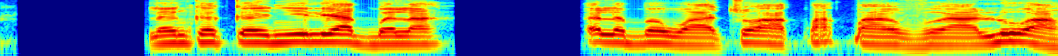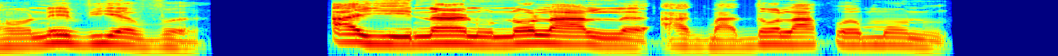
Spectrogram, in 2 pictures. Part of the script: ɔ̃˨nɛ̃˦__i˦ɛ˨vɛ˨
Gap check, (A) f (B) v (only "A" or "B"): B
